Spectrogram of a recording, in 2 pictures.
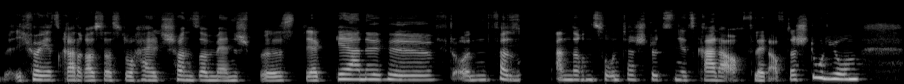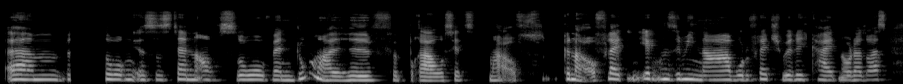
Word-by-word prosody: ich 180 Hz, +1 st, -7 dB
höre 220 Hz, -, +4 dB
jetzt 200 Hz, -1 st, -1 dB
gerade 195 Hz, 0 st, +1 dB
raus, 190 Hz, 0 st, +2 dB
dass 190 Hz, -1 st, -4 dB
du 185 Hz, -1 st, -2 dB
halt 190 Hz, -1 st, -3 dB
schon 210 Hz, -2 st, 0 dB
so 200 Hz, +1 st, -3 dB
'n 190 Hz, -, 0 dB
Mensch 185 Hz, 0 st, -2 dB
bist, 185 Hz, +1 st, -2 dB
der 185 Hz, 0 st, +3 dB
gerne 230 Hz, +4 st, +3 dB
hilft 210 Hz, -1 st, -1 dB
und 210 Hz, +1 st, -4 dB
versucht, 215 Hz, -3 st, 0 dB, 0.3 s
anderen 215 Hz, 0 st, 0 dB
zu 210 Hz, 0 st, -2 dB
unterstützen, 210 Hz, 0 st, -5 dB
jetzt 195 Hz, -1 st, -6 dB
gerade 200 Hz, -1 st, +5 dB
auch -, -, -3 dB
vielleicht 185 Hz, -1 st, 0 dB
auf -, -, -5 dB
das 220 Hz, +1 st, -1 dB
Studium, 245 Hz, -2 st, +4 dB, 0.5 s
ähm, 220 Hz, -1 st, +3 dB, 0.4 s
bezogen. 225 Hz, -2 st, 0 dB
Ist 215 Hz, +1 st, -4 dB
es 210 Hz, -1 st, -3 dB
denn 225 Hz, -1 st, +2 dB
auch 205 Hz, -1 st, -4 dB
so, 215 Hz, +1 st, 0 dB
wenn 200 Hz, -2 st, 0 dB
du 270 Hz, +6 st, -1 dB
mal 190 Hz, -7 st, +3 dB
Hilfe 195 Hz, +1 st, 0 dB
brauchst 180 Hz, -1 st, +1 dB
jetzt 195 Hz, 0 st, -8 dB
mal 195 Hz, -, -3 dB
aufs -, -, -10 dB, 0.2 s
genau, 245 Hz, -2 st, +2 dB
vielleicht 250 Hz, -1 st, +2 dB
in 260 Hz, 0 st, -7 dB
irgendein 245 Hz, -3 st, +3 dB
Seminar, 215 Hz, -3 st, +3 dB
wo 215 Hz, -, -1 dB
du 210 Hz, -, -9 dB
vielleicht 235 Hz, +2 st, -3 dB
Schwierigkeiten 215 Hz, -1 st, -2 dB
oder 205 Hz, 0 st, -2 dB
so 210 Hz, -, -8 dB
hast, 215 Hz, 0 st, -4 dB
210 Hz, 185 wpm, -28 LUFS, 195-220 Hz, 0.5 s, gerade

